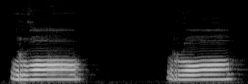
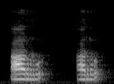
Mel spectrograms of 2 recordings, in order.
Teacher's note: را را را نہ سخت ہے نہ نرم ہے، درمیانہ حرف ہے، زبان کے کنارے جب اوپر کے 2 دانتوں کے مسوڑوں سے لگے تو ادا ہوتا ہے۔ را میں تکرار ہوتی ہے، ایک آواز جو بار بار آئے، جیسے ار ار اس طرح کی آواز آتی ہے۔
